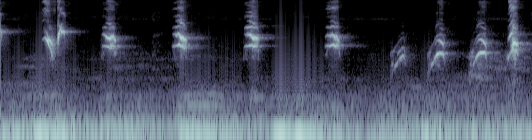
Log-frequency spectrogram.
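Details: Long-tailed shrike, the spotted trotol form, kept as a master singer, utters spaced high chips then a few lower, rising notes, about two notes a second, over low background hum.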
